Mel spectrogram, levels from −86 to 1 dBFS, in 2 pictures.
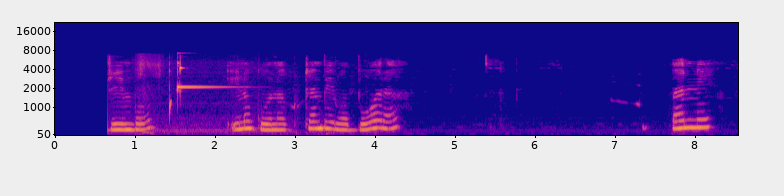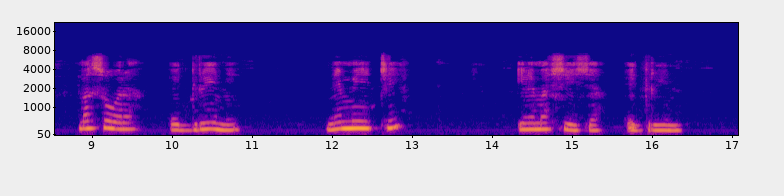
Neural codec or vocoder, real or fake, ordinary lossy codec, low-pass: none; real; AAC, 32 kbps; 7.2 kHz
